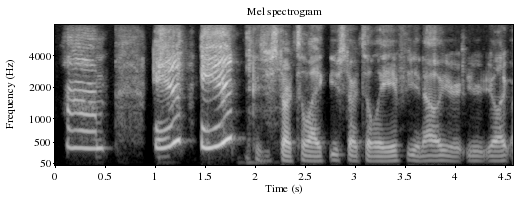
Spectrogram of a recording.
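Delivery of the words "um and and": put-on very high-pitched, slow little-kid voice; toddler playing prophecy. Host mocks the prophecy as toddler play, squeaky toddler voice. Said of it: "This is like a toddler doing, playing prophecy".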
